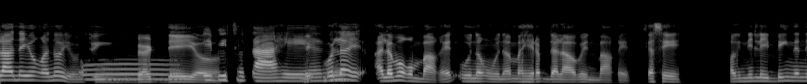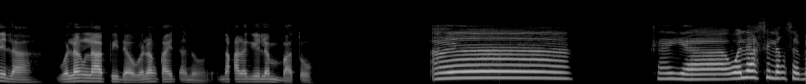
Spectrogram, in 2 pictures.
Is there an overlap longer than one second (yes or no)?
yes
